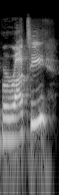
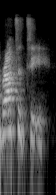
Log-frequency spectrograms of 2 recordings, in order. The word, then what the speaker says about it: Bratati: You get to go in, I know, for Melissa, and how do you say it? Bharati? Well, I'm Bratati.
